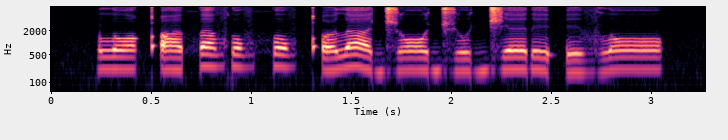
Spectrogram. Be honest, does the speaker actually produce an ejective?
yes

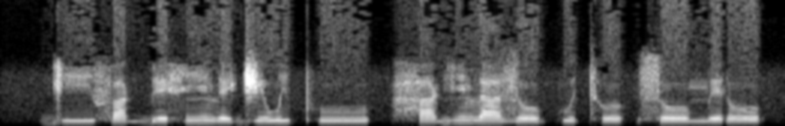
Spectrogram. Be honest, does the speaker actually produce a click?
no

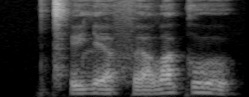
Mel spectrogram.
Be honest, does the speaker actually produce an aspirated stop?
no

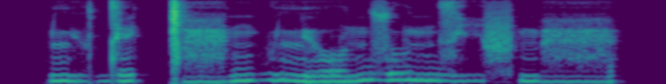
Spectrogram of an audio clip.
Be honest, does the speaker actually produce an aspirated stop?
no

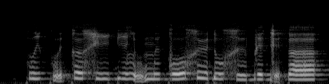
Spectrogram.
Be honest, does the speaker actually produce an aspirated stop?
no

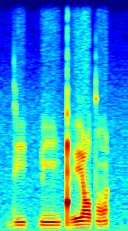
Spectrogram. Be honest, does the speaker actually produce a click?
yes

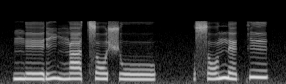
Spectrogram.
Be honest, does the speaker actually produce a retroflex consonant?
no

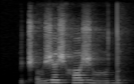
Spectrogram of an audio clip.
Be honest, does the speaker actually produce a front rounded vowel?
no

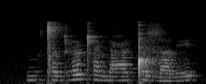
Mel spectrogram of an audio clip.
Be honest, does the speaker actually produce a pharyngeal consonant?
yes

